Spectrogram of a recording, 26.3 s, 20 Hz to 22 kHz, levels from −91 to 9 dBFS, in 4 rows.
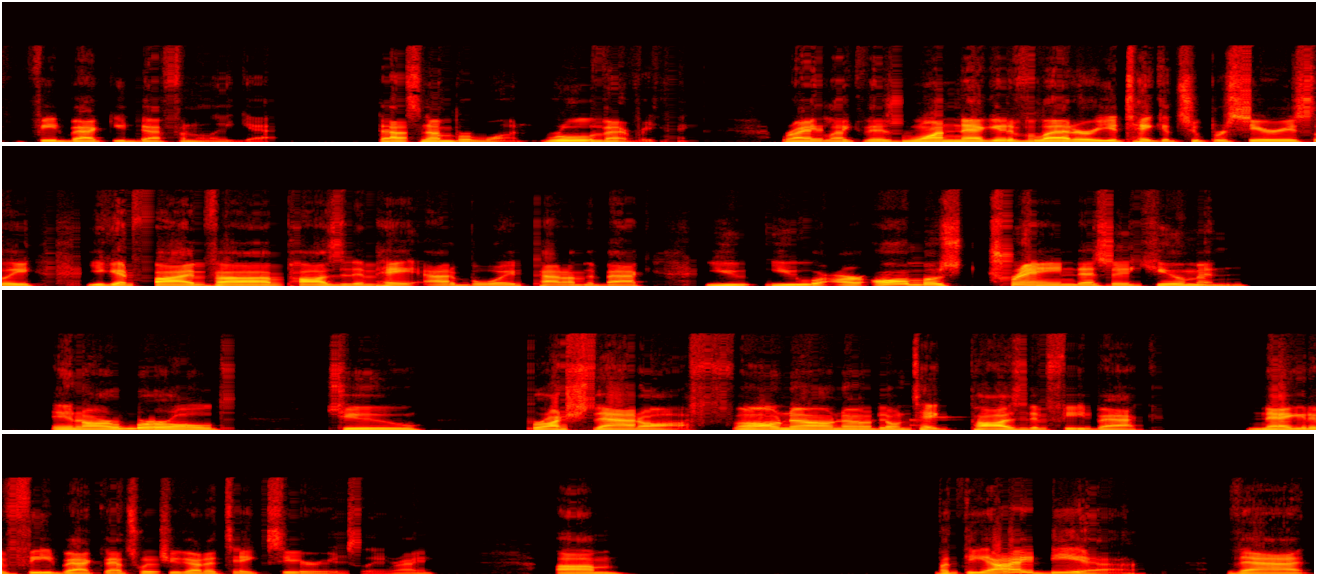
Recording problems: choppy; very; 15% of the speech affected

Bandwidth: 15 kHz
